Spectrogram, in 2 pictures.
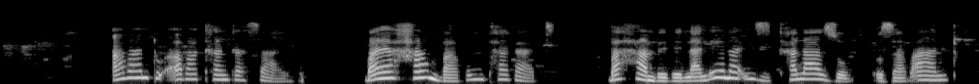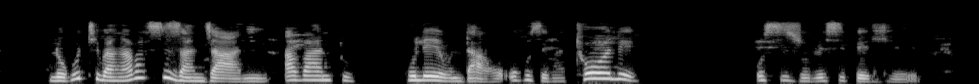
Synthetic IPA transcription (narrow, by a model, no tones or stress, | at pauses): aβantʼuʔaβakʰaŋkʼasajɔ | βajahambʱaɣum̩pʰaɣatʰi̥ | βahambʱɛβɛlalɛlaʔizikʰalazɔ | zaβantʼu̥ | loɣutʰiβaŋaβasizand͡ʒʱaniaβantʼu | ɣulɛjɔndʱawɔ̰ʔuɣuzɛβatʰɔlɛ | usizɔlwesib̥ʱɛɮɛ̰ːla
